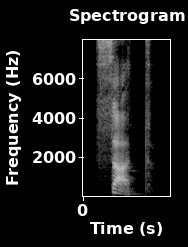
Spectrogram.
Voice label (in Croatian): "Sat", croatian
